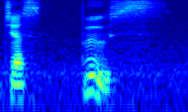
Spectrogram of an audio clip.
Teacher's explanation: you just make the T sound a little bit less and then make the S sound a little bit longer not too long just boosts okay alright so boost the economy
